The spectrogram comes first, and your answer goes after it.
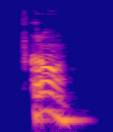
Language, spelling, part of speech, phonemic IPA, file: Moroccan Arabic, فكرون, noun, /fak.ruːn/, LL-Q56426 (ary)-فكرون.wav
- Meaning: tortoise, turtle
